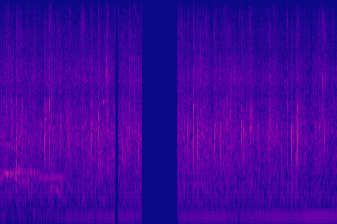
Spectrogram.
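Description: Church congregation applauding, a dense, moderately distant patter of many hands with a low hum beneath, briefly cut to silence midway before the clapping resumes.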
